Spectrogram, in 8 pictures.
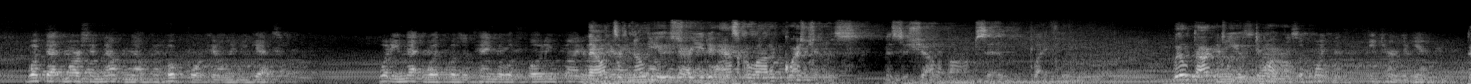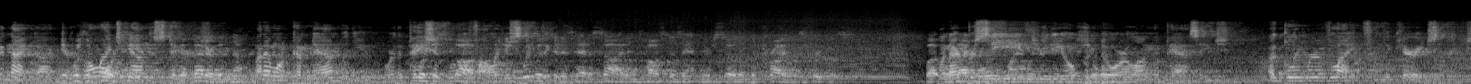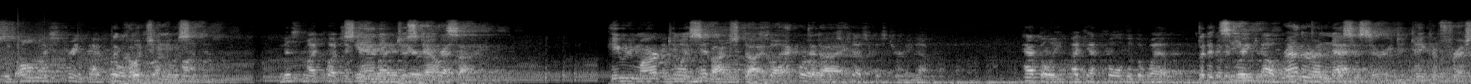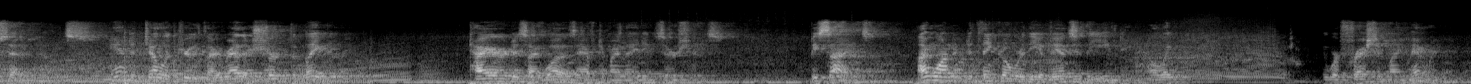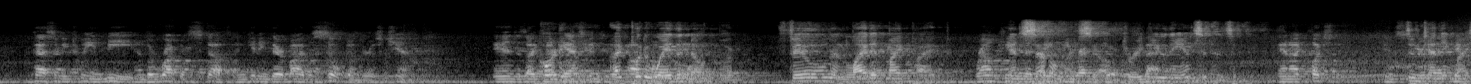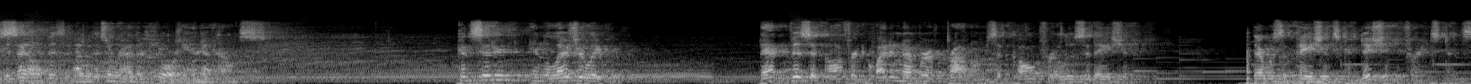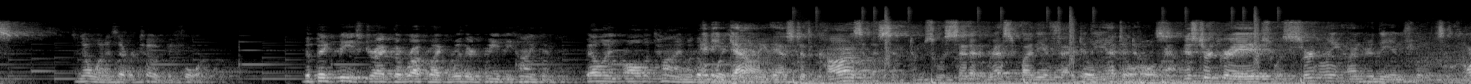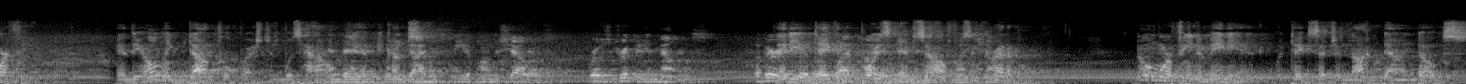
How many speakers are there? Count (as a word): two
